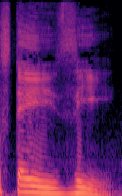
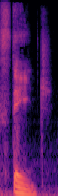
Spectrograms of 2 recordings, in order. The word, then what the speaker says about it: Stay Z: Soul Stay Z, like stage. Stay Z. Oh. So in Korea, it's just stage. It pronounced as like stage. stage. Yes, stage. But it's spelled different. It's like stay and With- Z.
